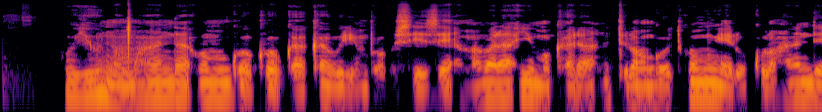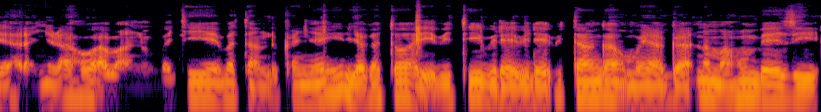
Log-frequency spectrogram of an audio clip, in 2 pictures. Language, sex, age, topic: Kinyarwanda, female, 18-24, government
